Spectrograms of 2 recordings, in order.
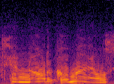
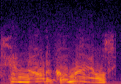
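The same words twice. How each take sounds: The two takes are said the same way.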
